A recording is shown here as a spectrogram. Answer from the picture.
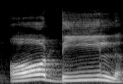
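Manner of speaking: "ordeal" as "aw-deel", one long ee in the ending; correct pronunciation. Shown as a demonstration. Teacher modelling the word for students, "ordeal" pronounced aw-deel. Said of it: "the pronunciation is".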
